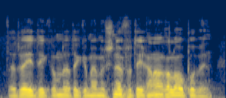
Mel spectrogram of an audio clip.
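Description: A man's voice: deep voice, fairly even intonation, rapid-fire, darkish tone. A man in a radio drama playing a cheery, slangy working-class henchman guarding a captive with offhand ease. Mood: jaunty, amused.

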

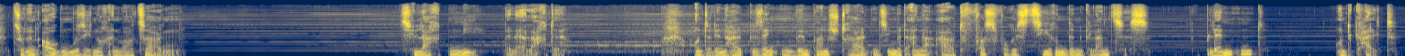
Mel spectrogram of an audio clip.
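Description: Radio play narrator, low-ish voice, calm literary storytelling, reflective, faint music behind. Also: male voice, measured pace, vocal fry, long pauses, breathy edge, exaggerated voice. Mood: measured, reflective. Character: observant, composed gentleman officer telling his travel memories.

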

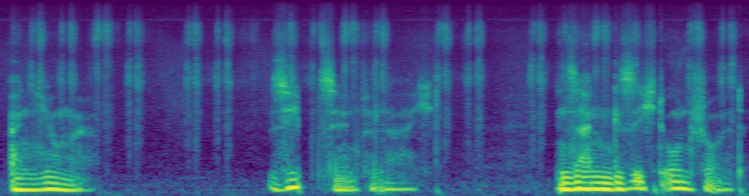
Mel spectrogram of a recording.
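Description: Radio drama, dreamy confused man, deep creaky voice, slight noise. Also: steady tone, slow, darkish tone, heavily acted. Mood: musing. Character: musing, confused man observing strangers closely. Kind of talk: literary radio drama monologue.

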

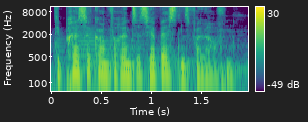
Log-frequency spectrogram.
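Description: An actress playing a sharp, proud young woman working for the police in a radio drama, curt and confrontational. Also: low voice, fast, music in the background, close to an everyday voice. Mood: bitter, angry. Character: sharp, proud young female police employee, easily angered.

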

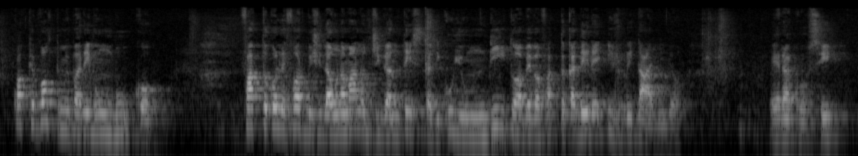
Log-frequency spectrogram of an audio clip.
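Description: An actress playing a dreamy, henpecked, bookish husband, confiding his story in a hushed theatrical monologue. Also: lowish voice, reverberant, slight background noise, close to an everyday voice. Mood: wistful musing. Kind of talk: theatrical radio monologue narration.

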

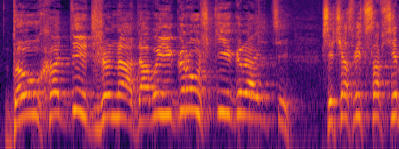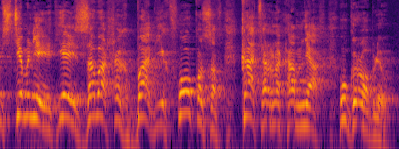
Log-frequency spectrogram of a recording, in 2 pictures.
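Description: An actor playing a gruff, exasperated boatman in a radio play, with a folksy, scolding way of talking. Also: high-pitched, very animated, a little slow, a bit bright, exaggerated voice. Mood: exasperated, urgent. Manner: folksy, scolding, colloquial speech. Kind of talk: 1980s radio play acting. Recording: roomy, faintly hissy radio drama recording.

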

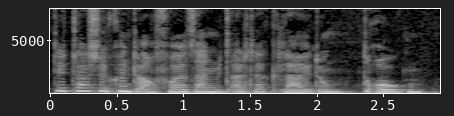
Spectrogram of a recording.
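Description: Radio play: actress playing a doubting woman, mid-pitched, husky, questioning in brief phrases. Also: expressive, normal speed, warm tone, lightly acted. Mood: sceptical. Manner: sceptical, short questioning interjections.

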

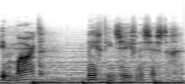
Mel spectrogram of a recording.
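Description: A man's voice: low voice, steady tone, normal speed, lightly acted. Man as dutiful, precise angel civil servant. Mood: measured, narrating. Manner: deferential, precise, formal. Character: dutiful male angel, bureaucratic agent reporting upward. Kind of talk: radio drama acting. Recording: music behind the voice. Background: music.

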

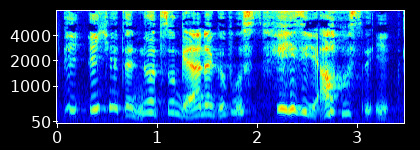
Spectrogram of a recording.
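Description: A woman playing a jealous, betrayed woman in a radio drama, pleading in a tearful, breathy, halting way. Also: high-pitched, big pitch swings.

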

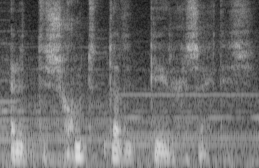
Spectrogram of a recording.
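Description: An actor playing a gentle, flustered, self-mocking young village priest in a television period drama, speaking hesitantly. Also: male voice, lowish voice, fairly quick, lightly acted. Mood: subdued, earnest. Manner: hesitant, stammering. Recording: music behind, 1970s television soundtrack.

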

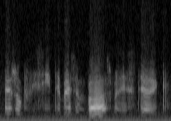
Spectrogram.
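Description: A woman's voice: medium pitch, animated, brisk, a crowd in the background, close to an everyday voice, poor audio. An actress playing a friendly, obliging woman on the telephone in a Dutch radio drama. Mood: friendly, helpful.

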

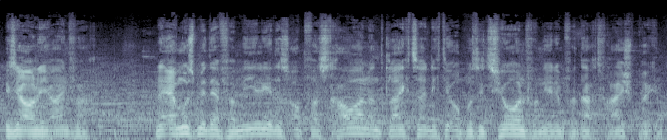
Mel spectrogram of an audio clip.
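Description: An actor playing a sardonic, level-headed police investigator in a radio drama, talking in a dry, casual way. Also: male voice, low-pitched, brisk, music in the background, close to an everyday voice. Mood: pensive. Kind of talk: radio drama, conversational dialogue.

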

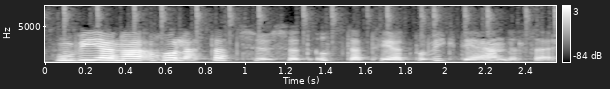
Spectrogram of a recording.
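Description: A woman playing a mayor's secretary in an audio drama, precise, discreet and deadpan. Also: high-pitched, no echo. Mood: deadpan, informative. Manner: precise, deadpan, formal wording. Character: matter-of-fact, discreet female mayor's secretary.

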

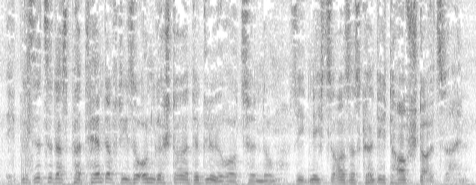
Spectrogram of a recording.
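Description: A man playing a determined middle-aged inventor in an audio docudrama, brisk and commanding with his partner. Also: mid-range voice, steady tone, background noise, natural voice. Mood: frustrated.

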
